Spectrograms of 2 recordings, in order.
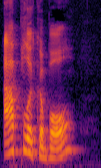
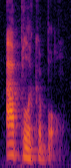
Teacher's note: It is an unstressed vowel sound, and it really just sounds like So when I say applicable, the schwa, you hear that in the third and the fourth syllable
